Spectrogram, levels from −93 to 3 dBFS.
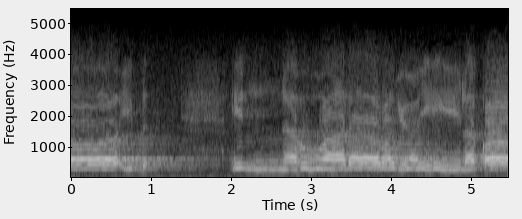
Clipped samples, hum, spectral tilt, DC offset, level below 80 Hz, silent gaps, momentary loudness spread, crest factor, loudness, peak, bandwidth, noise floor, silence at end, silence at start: under 0.1%; none; -9 dB/octave; under 0.1%; -66 dBFS; none; 19 LU; 14 dB; -31 LUFS; -16 dBFS; 4.7 kHz; -52 dBFS; 0 s; 0 s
